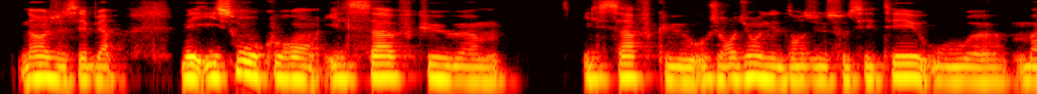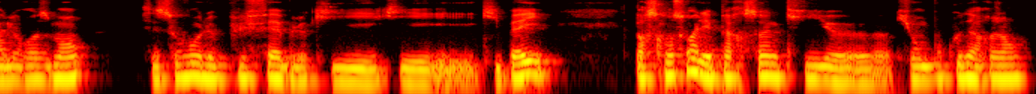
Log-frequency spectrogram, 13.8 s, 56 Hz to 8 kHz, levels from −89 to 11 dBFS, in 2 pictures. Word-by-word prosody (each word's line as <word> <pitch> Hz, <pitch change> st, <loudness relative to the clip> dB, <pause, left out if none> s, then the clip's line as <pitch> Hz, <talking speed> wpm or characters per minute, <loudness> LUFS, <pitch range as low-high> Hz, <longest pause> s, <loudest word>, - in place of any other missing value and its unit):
Non, 135 Hz, +2 st, +3 dB
je 125 Hz, -3 st, +2 dB
sais 120 Hz, +1 st, -1 dB
bien, 125 Hz, +1 st, -4 dB, 0.4 s
mais 135 Hz, 0 st, +7 dB
ils 135 Hz, +1 st, +3 dB
sont 160 Hz, +5 st, +3 dB
au 145 Hz, -3 st, +6 dB
courant. 130 Hz, -4 st, 0 dB
Ils 130 Hz, +2 st, 0 dB
savent 140 Hz, +1 st, +1 dB
que, 135 Hz, -, -6 dB
heu, 120 Hz, -2 st, 0 dB, 0.5 s
ils 130 Hz, 0 st, 0 dB
savent 140 Hz, +1 st, 0 dB
qu'aujourd'hui, 125 Hz, +2 st, 0 dB
on 140 Hz, -, +4 dB
est 120 Hz, -, +1 dB
dans 120 Hz, +1 st, 0 dB
une 120 Hz, 0 st, -2 dB
société 125 Hz, +3 st, 0 dB
où, 120 Hz, 0 st, -2 dB
heu, 115 Hz, 0 st, -2 dB
malheureusement, 125 Hz, +4 st, -1 dB, 0.3 s
c'est 120 Hz, -, -5 dB
souvent 135 Hz, +4 st, +1 dB
le 130 Hz, -1 st, +2 dB
plus 130 Hz, +1 st, -3 dB
faible 125 Hz, -3 st, 0 dB
qui 110 Hz, -2 st, -1 dB
qui 105 Hz, -1 st, -3 dB
qui -, -, -6 dB
paye 155 Hz, +3 st, +3 dB, 0.5 s
parce 130 Hz, -1 st, +2 dB
qu'en 145 Hz, -, +3 dB
soit 175 Hz, +4 st, +2 dB
les 135 Hz, -2 st, +6 dB
personnes 135 Hz, +1 st, +1 dB
qui, 130 Hz, -2 st, -2 dB
heu, 105 Hz, -1 st, -1 dB
qui -, -, -12 dB
ont 120 Hz, -, +1 dB
beaucoup 130 Hz, +2 st, -1 dB
d'argent 130 Hz, 0 st, +2 dB
125 Hz, 190 wpm, -23 LUFS, 120-135 Hz, 0.5 s, mais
